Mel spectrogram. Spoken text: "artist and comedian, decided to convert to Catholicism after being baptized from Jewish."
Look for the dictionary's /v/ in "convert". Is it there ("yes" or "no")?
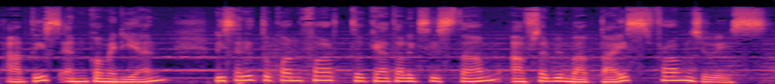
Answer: no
